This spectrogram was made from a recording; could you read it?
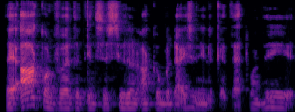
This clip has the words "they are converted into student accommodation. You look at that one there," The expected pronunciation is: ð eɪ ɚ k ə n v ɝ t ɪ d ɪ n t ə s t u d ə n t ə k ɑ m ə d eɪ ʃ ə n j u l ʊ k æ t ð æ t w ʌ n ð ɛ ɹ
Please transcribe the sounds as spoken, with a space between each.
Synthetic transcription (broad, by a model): ð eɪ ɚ k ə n v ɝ t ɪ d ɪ n s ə s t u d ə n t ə k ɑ m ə d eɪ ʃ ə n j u l ʊ k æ t ð æ t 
